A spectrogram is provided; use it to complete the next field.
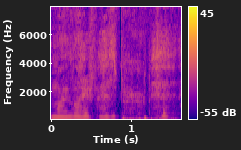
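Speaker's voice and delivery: put-on sarcastic joy, very high, very slow, drawn out. Retelling own reaction when a student repeats a lesson: retelling own sarcastic joy. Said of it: "jump for joy whenever, like, kinda sarcastically".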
